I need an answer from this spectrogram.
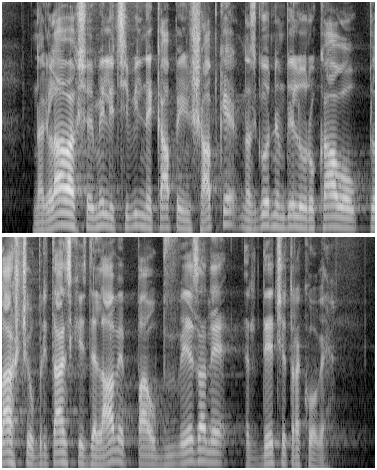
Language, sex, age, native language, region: Slovenian, male, 50-59, Slovenian, Zasavska region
